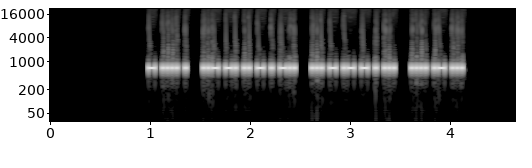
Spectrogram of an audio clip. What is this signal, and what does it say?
Morse code, heard as a keyed tone, about 52 wpm, 700 Hz. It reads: THE UNITED STATES HAS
